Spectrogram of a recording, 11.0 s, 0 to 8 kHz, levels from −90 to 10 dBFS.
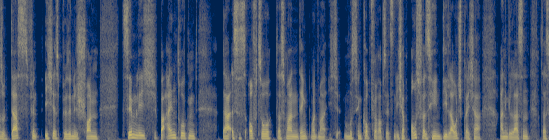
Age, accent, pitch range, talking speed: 40-59, German, 105-135 Hz, 175 wpm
